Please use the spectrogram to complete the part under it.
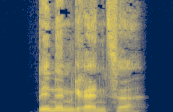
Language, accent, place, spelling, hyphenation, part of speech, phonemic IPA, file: German, Germany, Berlin, Binnengrenze, Bin‧nen‧gren‧ze, noun, /ˈbɪnənˌɡʁɛnt͡sə/, De-Binnengrenze.ogg
- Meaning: internal border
